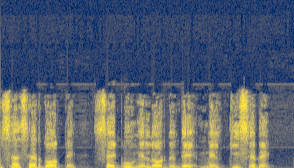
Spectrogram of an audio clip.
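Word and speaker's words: Melchizedek: según el orden de Melquisedec o como se debe pronunciar de m sadik melek Rey sadik justicia el orden sacerdotal del rey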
